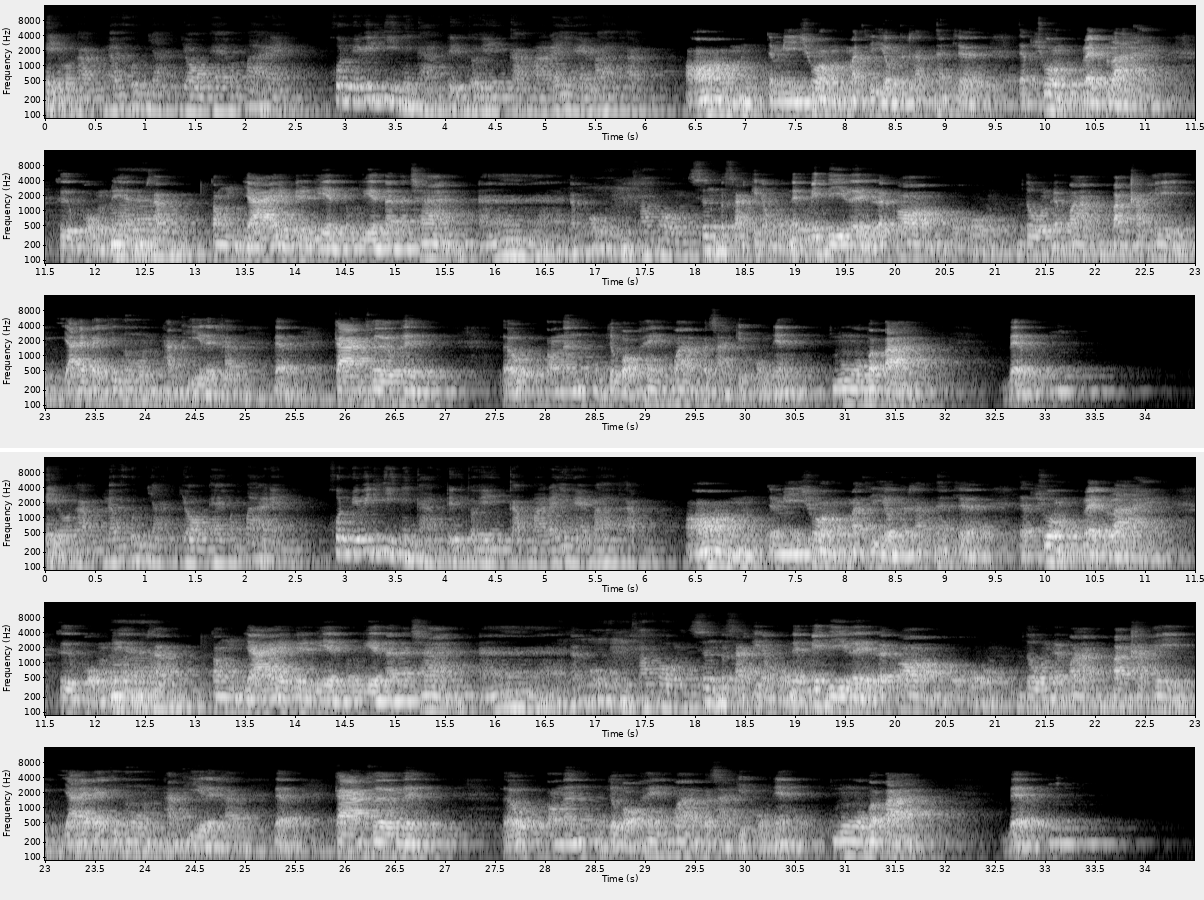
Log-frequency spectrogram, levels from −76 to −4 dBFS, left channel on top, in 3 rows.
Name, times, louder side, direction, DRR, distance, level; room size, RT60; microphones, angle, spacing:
voice 1, 0.0-2.4 2.8-6.0 12.1-12.8 16.6-18.0 33.0-33.1, equal, 80° right, -2 dB, 0.7 m, -23 dB
voice 2, 6.4-12.7 13.2-16.7 16.9-17.5 18.0-24.9 25.3-26.8 27.2-30.5 30.9-31.7 32.6-32.8, equal, 35° left, -4 dB, 0.5 m, -19 dB
Drum, 20.7-26.3, equal, 85° left, 0.5 m, -32 dB
3.1 x 2.0 x 2.7 m, 1.3 s
head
